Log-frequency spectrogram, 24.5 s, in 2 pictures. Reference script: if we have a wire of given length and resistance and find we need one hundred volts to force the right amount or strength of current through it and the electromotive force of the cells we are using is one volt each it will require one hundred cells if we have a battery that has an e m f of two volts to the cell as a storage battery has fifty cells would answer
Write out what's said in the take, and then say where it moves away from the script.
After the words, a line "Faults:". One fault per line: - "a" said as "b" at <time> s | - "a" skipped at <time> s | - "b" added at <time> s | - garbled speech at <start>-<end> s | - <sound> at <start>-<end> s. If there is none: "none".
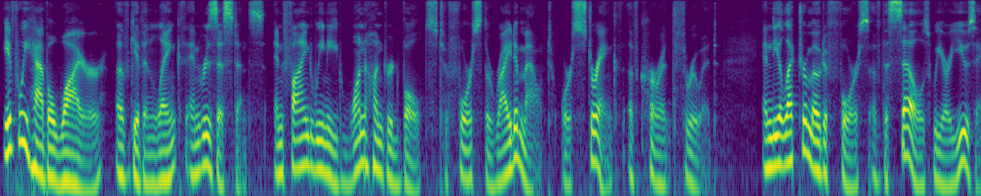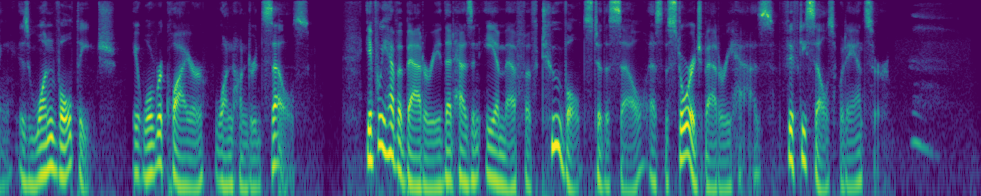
if we have a wire of given length and resistance and find we need one hundred volts to force the right amount or strength of current through it and the electromotive force of the cells we are using is one volt each it will require one hundred cells if we have a battery that has an e m f of two volts to the cell as the storage battery has fifty cells would answer
Faults:
- "a" said as "the" at 20.6 s
- sigh at 23.6-24.3 s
